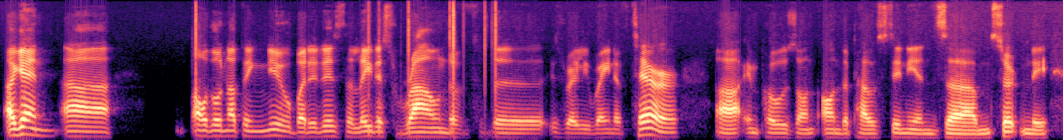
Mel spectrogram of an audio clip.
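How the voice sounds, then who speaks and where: A man hosting an interview show, introducing his guest and posing long questions, halting with many "uh" and "um" fillers. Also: fairly low pitch, flat delivery, mellow, clear, resonant tone. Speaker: show host. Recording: dull, dry lo-fi sound.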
